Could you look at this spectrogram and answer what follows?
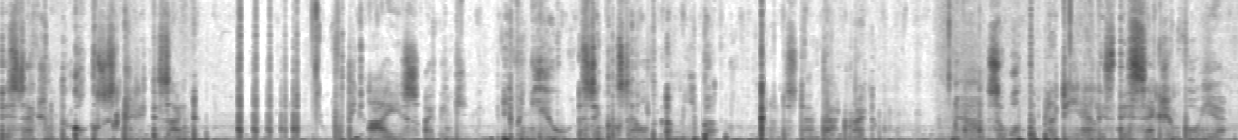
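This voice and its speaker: A performer voicing a pompous, vain evil scientist in a breathy, unvoiced ASMR whisper, with theatrical, repetitive phrasing. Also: moderate pace, natural voice, poor audio. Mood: exasperated.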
